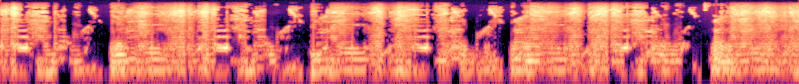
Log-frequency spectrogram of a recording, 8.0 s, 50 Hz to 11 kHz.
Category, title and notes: Sound effects > Electronic / Design
Stirring The Rhythms 19
content-creator, dark-design, dark-soundscapes, dark-techno, drowning, glitchy-rhythm, industrial-rhythm, noise, noise-ambient, PPG-Wave, rhythm, science-fiction, sci-fi, scifi, sound-design, vst, weird-rhythm, wonky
